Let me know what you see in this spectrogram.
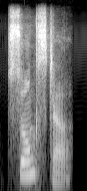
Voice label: "songster", Indian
